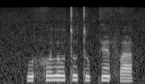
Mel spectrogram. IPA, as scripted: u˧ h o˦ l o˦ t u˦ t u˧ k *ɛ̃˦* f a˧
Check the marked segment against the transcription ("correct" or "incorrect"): correct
